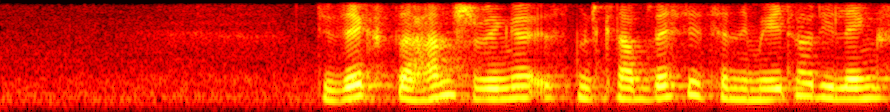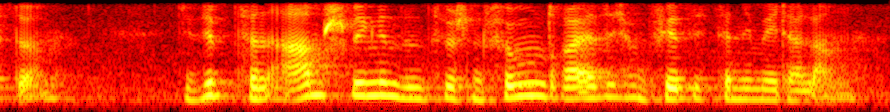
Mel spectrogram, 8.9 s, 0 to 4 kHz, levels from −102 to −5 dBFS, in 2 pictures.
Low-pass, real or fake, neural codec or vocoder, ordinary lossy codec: 3.6 kHz; real; none; AAC, 32 kbps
